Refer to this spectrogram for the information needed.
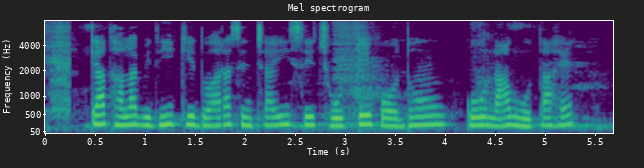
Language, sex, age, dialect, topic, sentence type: Hindi, female, 18-24, Kanauji Braj Bhasha, agriculture, question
